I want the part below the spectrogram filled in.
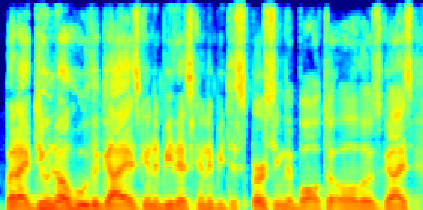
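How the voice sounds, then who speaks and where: Male co-host, mid pitch, opinionated and quick, casual sports talk. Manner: fast opinionated talk, many restarts.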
